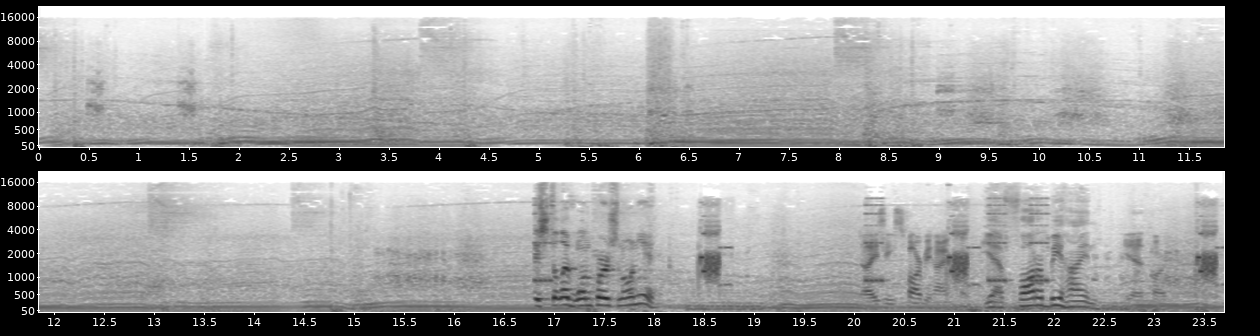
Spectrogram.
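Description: A sports sedan engine revs and shifts through gears as the car drives.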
